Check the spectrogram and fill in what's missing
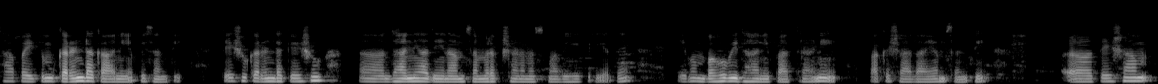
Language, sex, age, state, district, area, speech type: Sanskrit, male, 30-45, Karnataka, Bangalore Urban, urban, spontaneous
